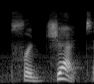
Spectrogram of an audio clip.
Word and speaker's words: project: in today's actual talk we learn the verb form of project so it's project project okay it means to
